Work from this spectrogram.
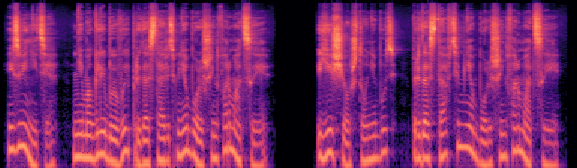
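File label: Russian, female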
